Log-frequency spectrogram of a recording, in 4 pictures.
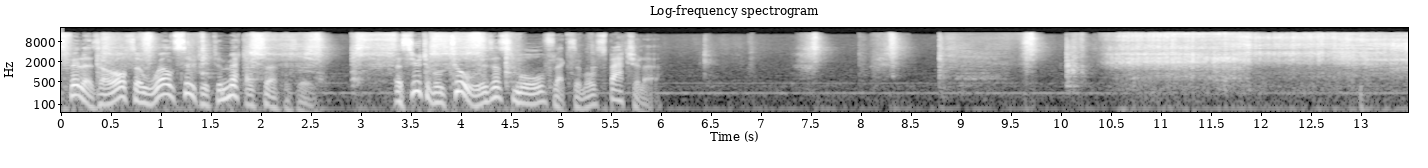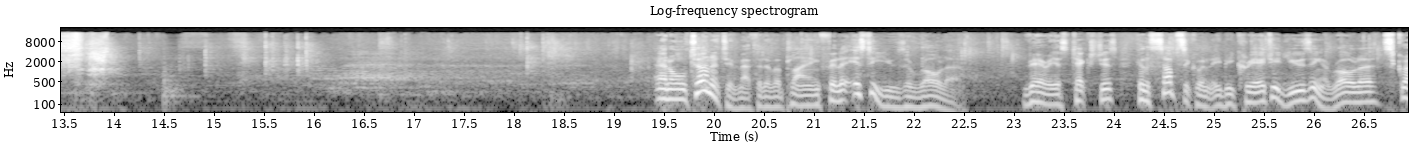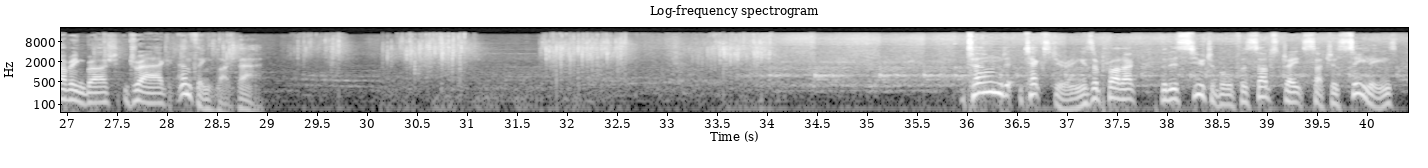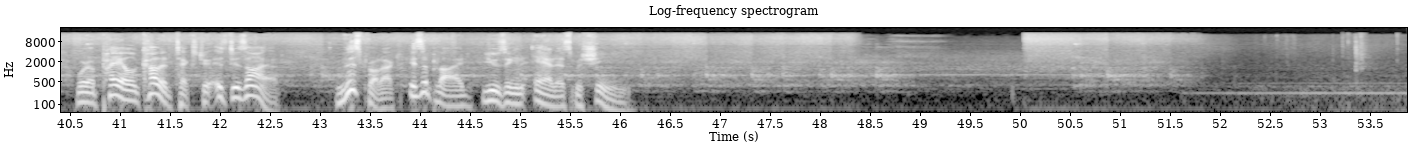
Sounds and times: Speech: 0:00.0 - 0:02.6, 0:03.3 - 0:06.0, 0:19.4 - 0:29.0, 0:36.0 - 0:42.6, 0:43.2 - 0:46.2.

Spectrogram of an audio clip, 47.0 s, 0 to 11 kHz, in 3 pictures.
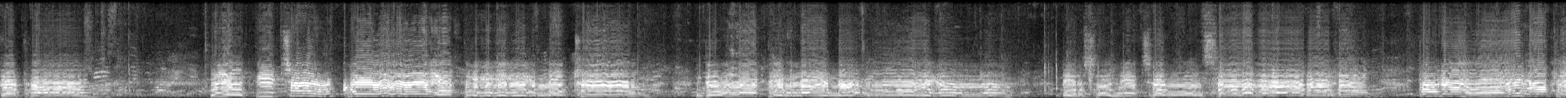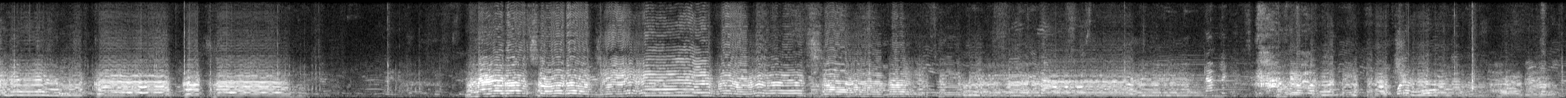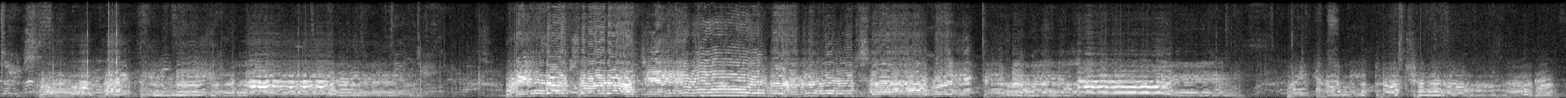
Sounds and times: Male singing: 0:00.0 - 0:01.3, 0:02.1 - 0:18.9, 0:20.2 - 0:46.9
Speech: 0:00.0 - 0:46.9.

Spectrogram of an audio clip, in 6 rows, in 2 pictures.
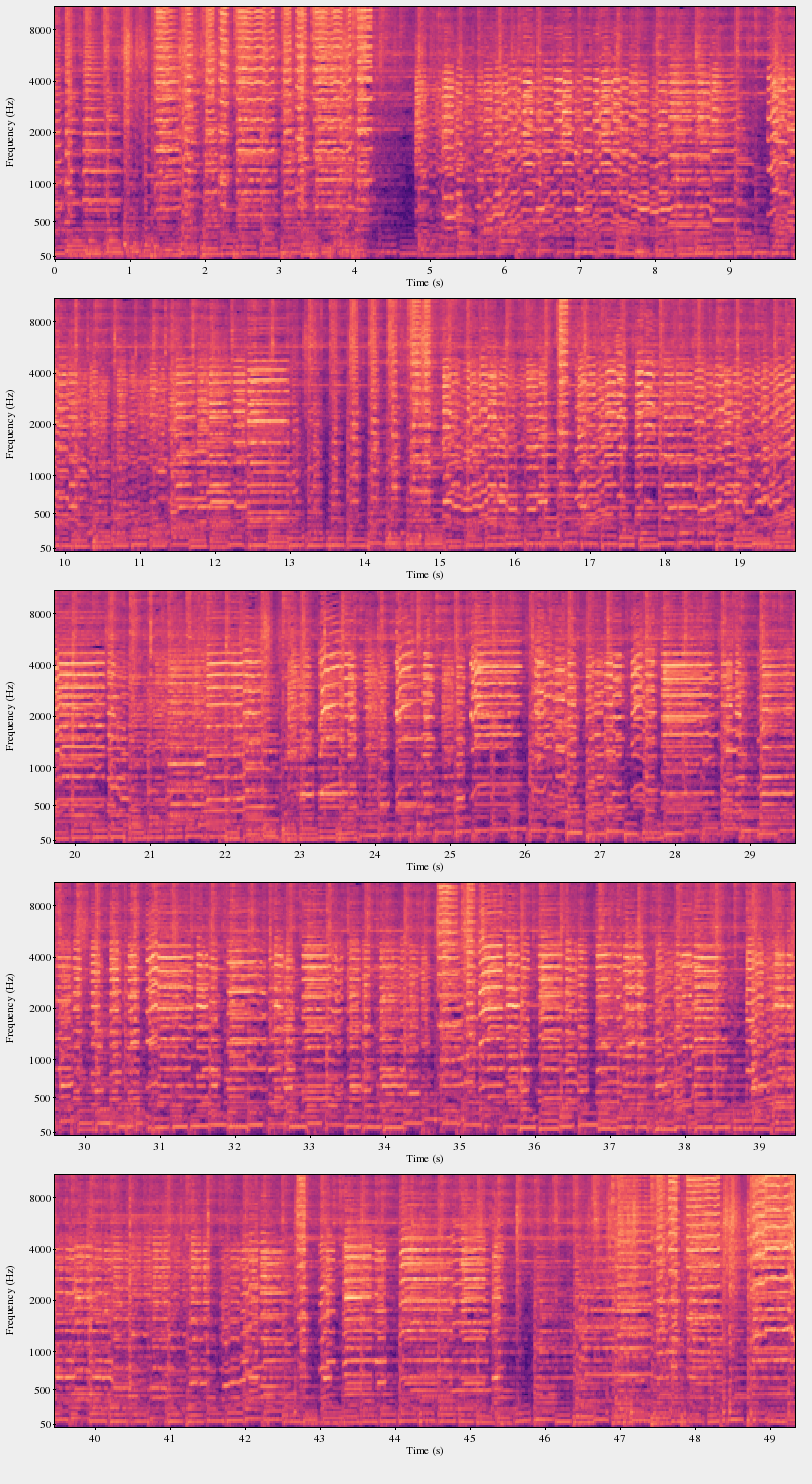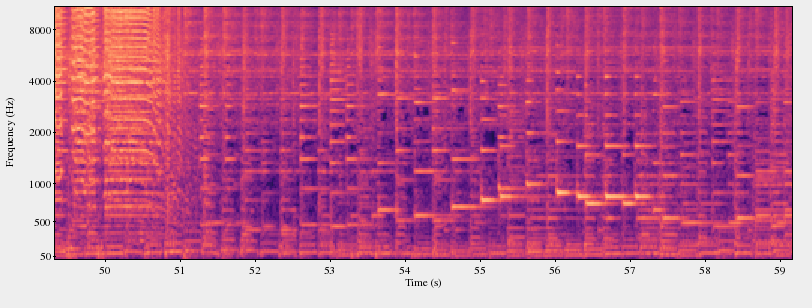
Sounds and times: Swing music: 0:00.0 - 0:59.1.

